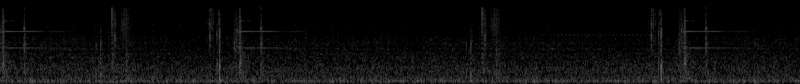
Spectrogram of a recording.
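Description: Short menu clicks and beeps sound now and then.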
